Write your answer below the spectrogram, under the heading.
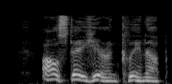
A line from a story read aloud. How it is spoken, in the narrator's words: she replied, nervously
